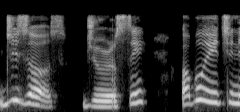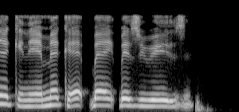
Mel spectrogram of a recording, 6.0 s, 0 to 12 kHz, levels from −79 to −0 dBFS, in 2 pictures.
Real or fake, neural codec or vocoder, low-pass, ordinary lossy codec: fake; codec, 16 kHz, 16 kbps, FunCodec, trained on Chinese and English, 50 frames a second; 7.2 kHz; none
